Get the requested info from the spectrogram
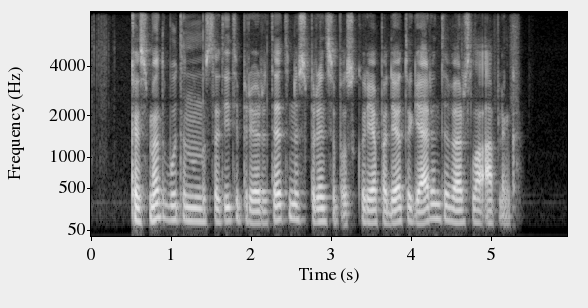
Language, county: Lithuanian, Kaunas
